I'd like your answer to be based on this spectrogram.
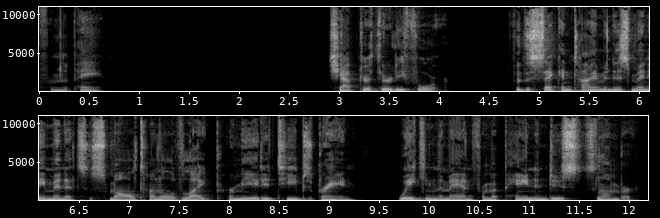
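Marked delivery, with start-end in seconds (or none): none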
